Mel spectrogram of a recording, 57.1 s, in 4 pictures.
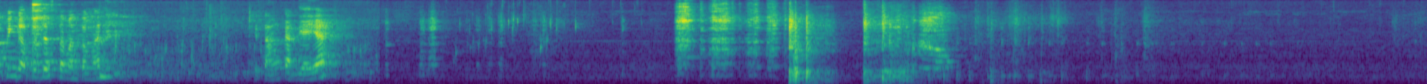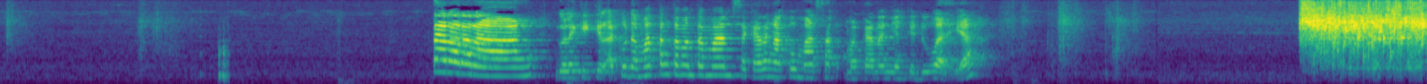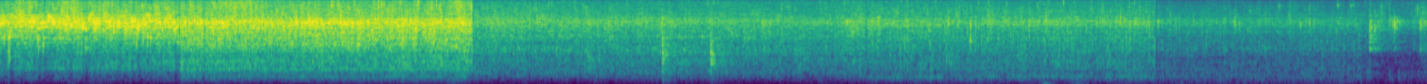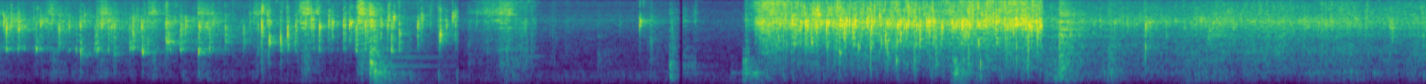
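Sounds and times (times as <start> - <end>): food sizzling in hot oil: 27.3 - 48.3, 50.2 - 57.0
oil popping and crackling: 27.3 - 48.4, 50.3 - 53.3.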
